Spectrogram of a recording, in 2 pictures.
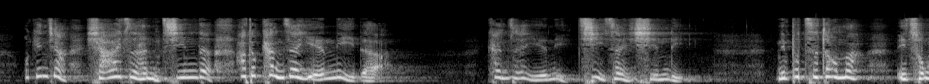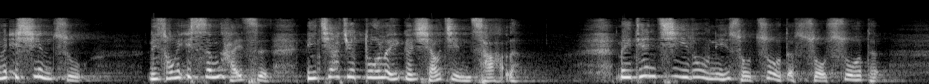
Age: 50-69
